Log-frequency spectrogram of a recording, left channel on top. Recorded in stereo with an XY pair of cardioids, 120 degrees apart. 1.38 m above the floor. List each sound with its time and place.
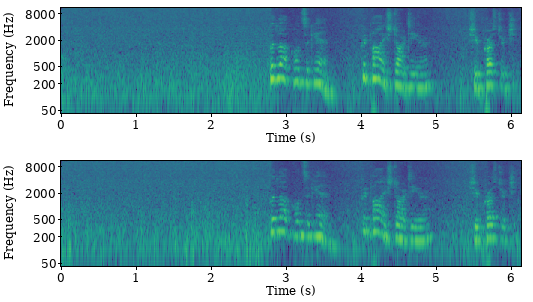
2.8 s a man speaking: 55° left, 1.8 m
